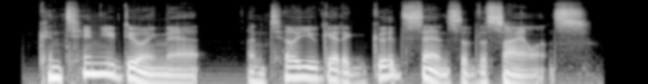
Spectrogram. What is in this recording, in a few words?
Locate IN Male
